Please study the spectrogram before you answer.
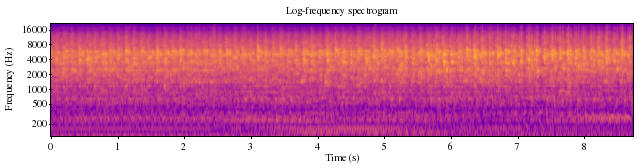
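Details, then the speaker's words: Freshly rebuilt Chevy 283 V8 in a 1965 Nova wagon, first start after install, with one side's exhaust pipe left unconnected: a deep, loud, harsh, unmuffled rumbling burble from the open pipe. Needs an exhaust shop to fix. "yeah that sounds terrible one side uncorked anyway well it's up and running at least we just got to take it to the exhaust shop they'll fix it up for me not that big a deal"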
